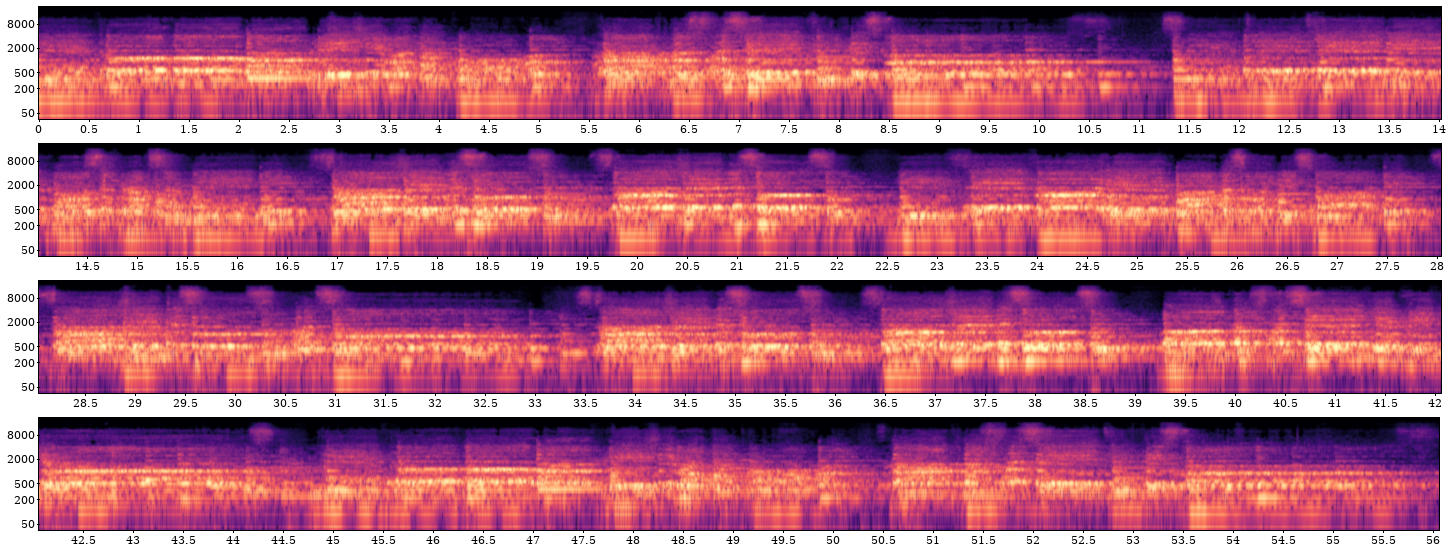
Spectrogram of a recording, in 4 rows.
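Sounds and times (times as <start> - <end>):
congregation and choir singing a hymn: 0.0 - 56.0.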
